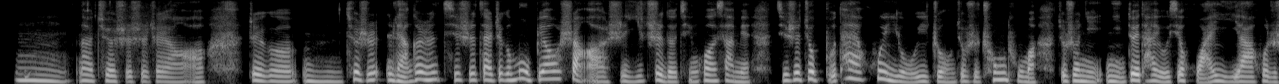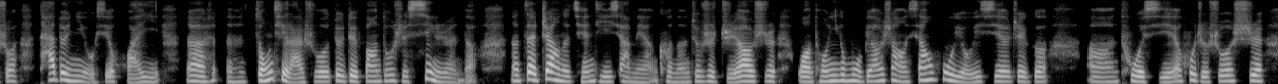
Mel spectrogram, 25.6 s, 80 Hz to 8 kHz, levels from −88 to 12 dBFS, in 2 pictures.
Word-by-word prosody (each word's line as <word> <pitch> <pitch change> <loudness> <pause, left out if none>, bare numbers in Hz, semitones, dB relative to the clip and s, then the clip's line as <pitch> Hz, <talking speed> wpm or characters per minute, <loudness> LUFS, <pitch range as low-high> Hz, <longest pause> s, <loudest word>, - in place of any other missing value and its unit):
嗯， 205 -5 -2
那 210 -2 -2
确 195 -1 -2
实 175 -1 -7
是 175 +1 -9
这 175 +1 -5
样 160 -2 -6
啊。 160 - -7 0.4
这 210 -3 +1
个， 180 -1 -3
嗯， 175 -3 -6
确 255 - +1
实 230 +1 -2
两 195 -6 0
个 250 +6 +2
人 240 +1 0
其 230 -1 -6
实 225 -1 -3
在 225 0 +1
这 220 +1 -4
个 225 - 0
目 255 +3 +1
标 255 +4 0
上 265 - +1
啊， 170 - -2
是 165 - -8
一 175 +1 -8
致 215 +2 0
的 170 -3 -1
情 170 0 -9
况 205 +3 +1
下 200 -1 -4
面， 160 -1 -5 0.2
其 210 - -4
实 240 +3 +1
就 260 +2 +4
不 190 -5 -5
太 270 +5 -1
会 255 0 0
有 165 -4 -3
一 180 - -2
种 170 -3 -3
就 160 - -5
是 170 - -7
冲 240 +9 0
突 185 -5 -7
嘛， 155 -2 -1 0.2
就 - - -3
说 195 +1 +2
你 175 -3 -2
你 180 -3 -1
对 215 +5 +7
他 200 -1 -3
有 170 -4 -1
一 - - -2
些 170 - 0
怀 160 -6 -3
疑 185 -3 -3
啊， 175 -1 +1
或 185 +2 -3
者 165 - -6
说 190 +3 -3 0.2
他 235 - +3
对 240 -2 +6
你 190 -1 +1
有 165 -3 -4
一 - - -13
些 - - -1
怀 140 -5 -4
疑， 165 0 -4 0.2
那， 185 -3 +3 0.2
嗯， 165 -1 -7
总 205 +4 +7
体 - - +5
来 150 0 +1
说 175 +1 0
对 200 +1 +2
对 185 0 +5
方 180 +1 0
都 200 +1 -2
是 190 -3 -5
信 245 +9 +2
任 160 +3 -6
的。 - - -6 0.3
那 200 - +1
在 235 +3 +9
这 220 +6 +6
样 240 -4 +9
的 180 - +2
前 175 +1 -2
提 175 -3 -3
下 175 0 -3
面， 155 -2 -7
可 170 - -5
能 160 0 -6
就 180 +2 -2
是 180 0 -1
只 155 -3 -4
要 185 +2 +7
是 180 0 -2 0.2
往 170 -1 +5
同 180 +3 +1
一 - - +2
个 205 - +3
目 200 -2 +2
标 185 +2 +1
上， 210 -5 0
相 220 +7 +2
互 235 -3 +3
有 160 -5 0
一 170 - -1
些 175 +1 0
这 175 0 0
个， 170 +1 -1 0.4
呃， 170 -1 -3
妥 180 -3 +3
协， 165 0 -1
或 215 +4 +2
者 170 -4 0
说 190 +3 0
是， 195 0 +2
185 Hz, 285 characters per minute, -23 LUFS, 170-210 Hz, 0.4 s, 在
